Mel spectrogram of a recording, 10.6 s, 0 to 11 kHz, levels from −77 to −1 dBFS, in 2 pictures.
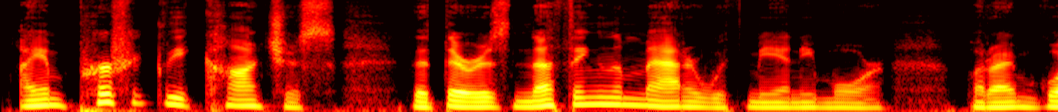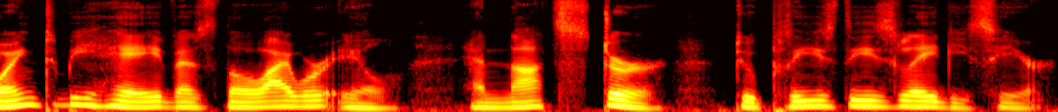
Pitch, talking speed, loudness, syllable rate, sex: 115 Hz, 185 wpm, -21 LUFS, 5.2 syllables/s, male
